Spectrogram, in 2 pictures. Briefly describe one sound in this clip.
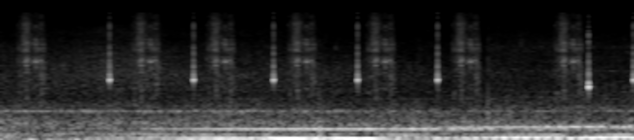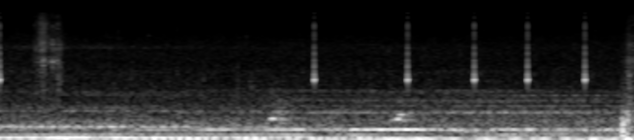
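Menu clicks tick sharply in quick succession.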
